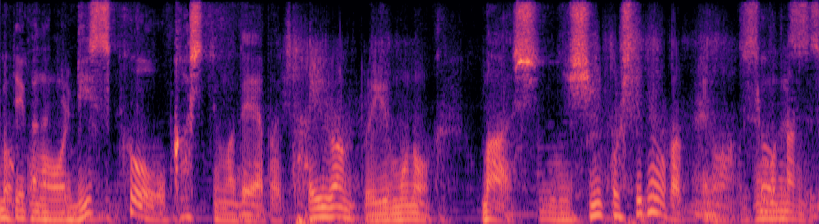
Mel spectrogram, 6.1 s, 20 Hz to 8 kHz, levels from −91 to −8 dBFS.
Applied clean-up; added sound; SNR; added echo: neural separator model SepFormer DNS4.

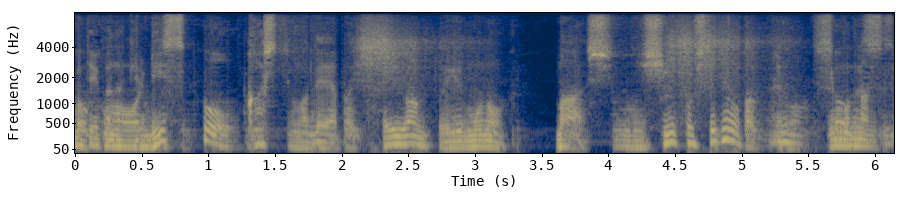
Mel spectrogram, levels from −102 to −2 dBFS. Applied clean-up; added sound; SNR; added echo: neural mask model RNNoise.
